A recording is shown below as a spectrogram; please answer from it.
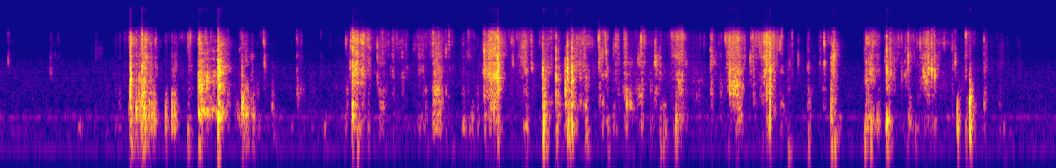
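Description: A cardboard trading-card box being torn open by hand and its foil-wrapped packs and a paper insert pulled out: irregular crinkling and rustling. It starts about a second in and runs almost without a break from about three and a half seconds.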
